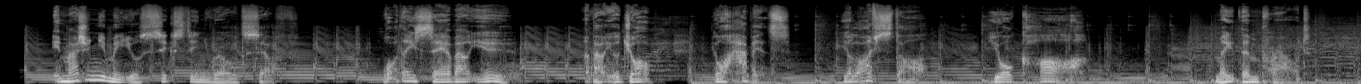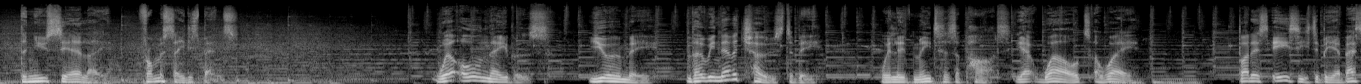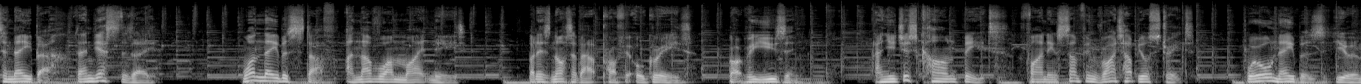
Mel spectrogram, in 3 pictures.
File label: English, M, Commercial; advertising voice over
